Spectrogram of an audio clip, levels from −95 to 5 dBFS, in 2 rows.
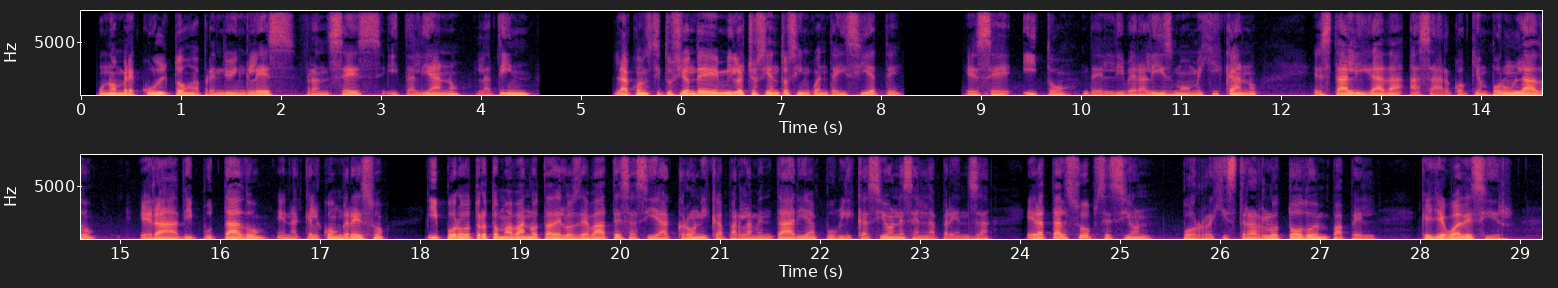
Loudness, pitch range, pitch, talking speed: -23 LUFS, 95-130 Hz, 115 Hz, 120 wpm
